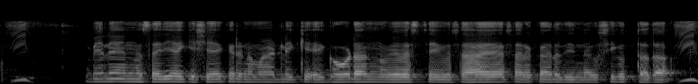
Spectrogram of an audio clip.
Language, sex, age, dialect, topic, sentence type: Kannada, male, 25-30, Coastal/Dakshin, agriculture, question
